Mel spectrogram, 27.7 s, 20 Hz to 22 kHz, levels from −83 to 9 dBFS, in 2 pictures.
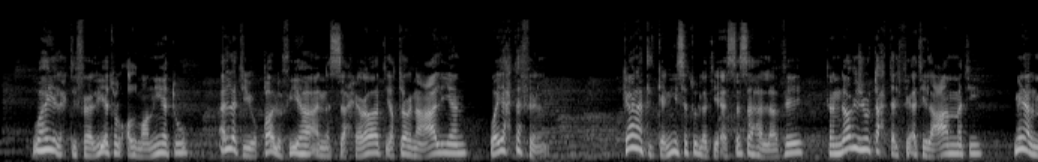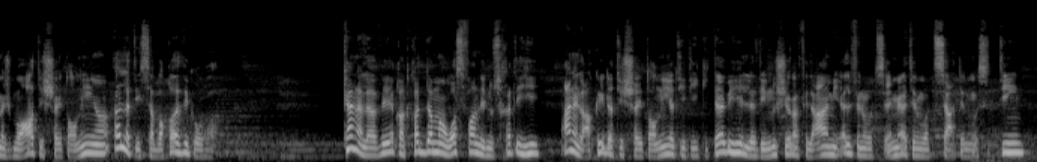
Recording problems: voice in the background; faint; throughout; 25 dB below the speech

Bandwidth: 14 kHz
